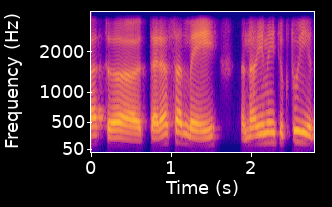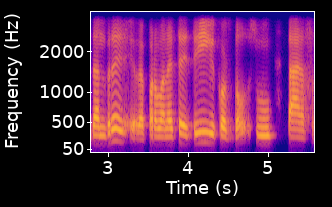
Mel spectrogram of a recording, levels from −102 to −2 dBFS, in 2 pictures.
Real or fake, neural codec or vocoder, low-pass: fake; codec, 24 kHz, 0.9 kbps, WavTokenizer, large speech release; 3.6 kHz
